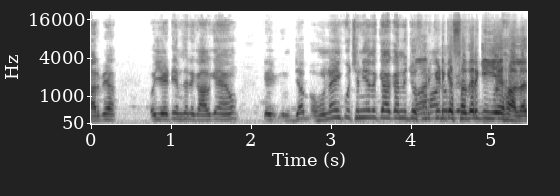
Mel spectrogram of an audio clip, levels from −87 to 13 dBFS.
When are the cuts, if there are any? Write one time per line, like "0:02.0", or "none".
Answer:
none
